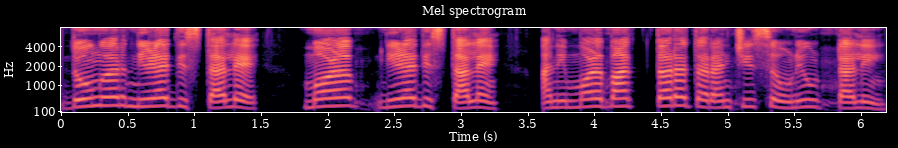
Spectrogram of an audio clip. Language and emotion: Goan Konkani, neutral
